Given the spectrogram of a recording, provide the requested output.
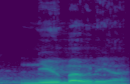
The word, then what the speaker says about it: pneumonia: of layouts for example when p and N come together um we thinking in terms of pneumatic pneumonia so no sound from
